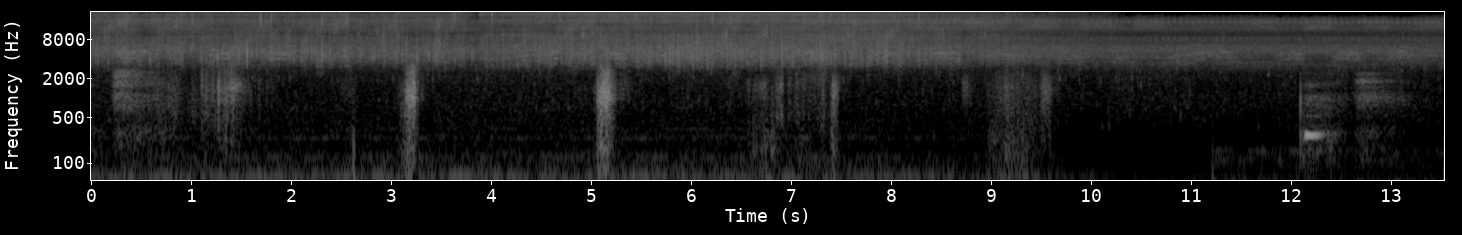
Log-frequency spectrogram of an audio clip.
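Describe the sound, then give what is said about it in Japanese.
Soft, steady fizzing hiss of liquid on the tip of a cotton swab, scattered with faint crackles and a few sharper pops, dipping quieter near the end before a couple of last snaps. “パチがちょっと弱くなっちゃったかな。”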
